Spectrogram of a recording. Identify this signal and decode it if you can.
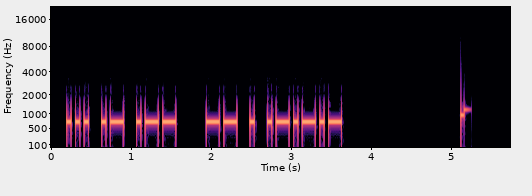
Morse code, heard as a keyed tone, about 22 wpm, 700 Hz. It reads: SAW ME.
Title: Sentences from Top 1100 Words 22wpm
